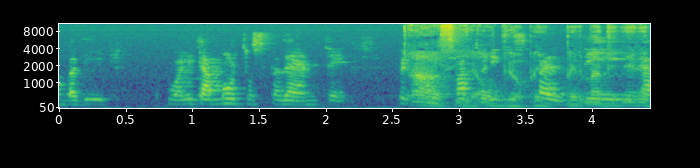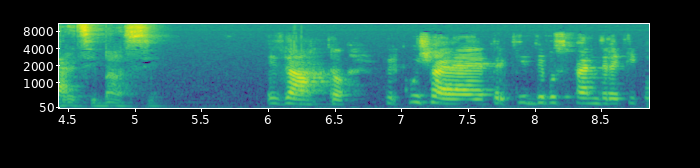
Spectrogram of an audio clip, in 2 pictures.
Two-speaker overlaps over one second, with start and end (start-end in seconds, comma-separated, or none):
2.6-4.6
